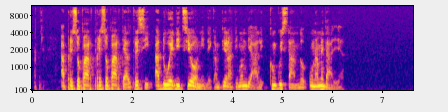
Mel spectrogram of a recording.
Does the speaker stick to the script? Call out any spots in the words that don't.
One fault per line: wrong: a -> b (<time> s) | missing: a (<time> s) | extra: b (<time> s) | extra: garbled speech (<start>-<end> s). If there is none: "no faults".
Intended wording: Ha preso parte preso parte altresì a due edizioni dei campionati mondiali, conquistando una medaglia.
no faults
